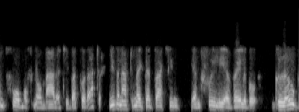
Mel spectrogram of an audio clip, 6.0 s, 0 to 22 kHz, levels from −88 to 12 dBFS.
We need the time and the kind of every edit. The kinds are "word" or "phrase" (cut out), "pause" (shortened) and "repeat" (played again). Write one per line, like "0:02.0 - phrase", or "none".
0:02.0 - word
0:03.8 - word

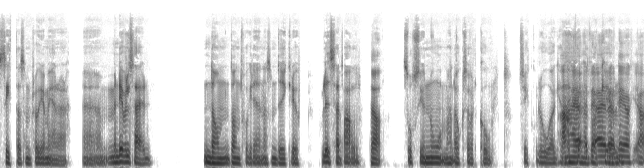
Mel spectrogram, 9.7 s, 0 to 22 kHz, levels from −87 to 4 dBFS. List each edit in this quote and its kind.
0:01.1 - pause
0:05.1 - phrase
0:05.5 - pause
0:07.7 - pause

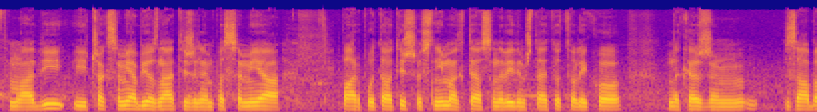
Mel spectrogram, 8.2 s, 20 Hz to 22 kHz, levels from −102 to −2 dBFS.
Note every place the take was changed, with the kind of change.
0:03.3 - pause

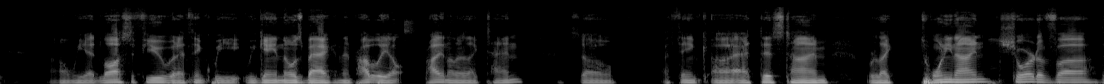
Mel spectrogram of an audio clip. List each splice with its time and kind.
none

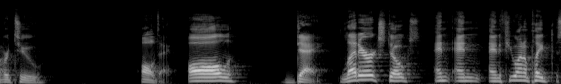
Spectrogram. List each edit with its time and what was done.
0:01.8 - pause
0:03.3 - pause

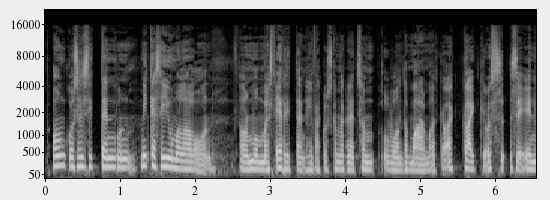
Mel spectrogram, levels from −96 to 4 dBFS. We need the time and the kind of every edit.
0:00.9 - word
0:02.0 - word
0:03.0 - word
0:03.7 - word
0:04.0 - word

